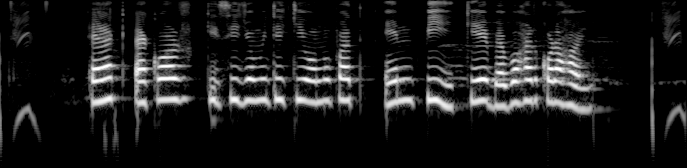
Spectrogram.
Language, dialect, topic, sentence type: Bengali, Jharkhandi, agriculture, question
